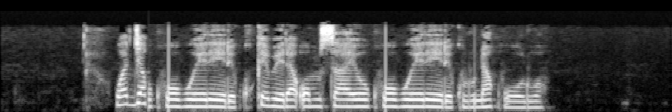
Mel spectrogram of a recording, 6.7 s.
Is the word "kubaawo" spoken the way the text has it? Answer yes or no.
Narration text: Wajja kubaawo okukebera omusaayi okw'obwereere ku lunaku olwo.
no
